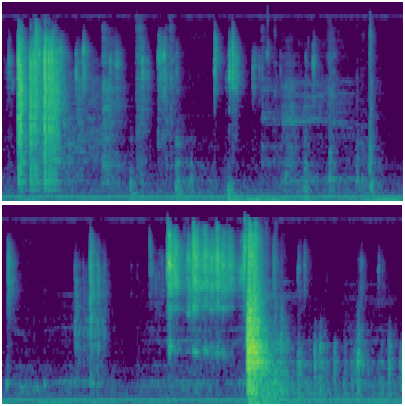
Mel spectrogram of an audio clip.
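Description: Twelve dice rolled for a tabletop war game clatter and click in quiet bursts, a rattle of sharp, hard ticks at the start and a busier, louder cluster of clacks near the end.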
